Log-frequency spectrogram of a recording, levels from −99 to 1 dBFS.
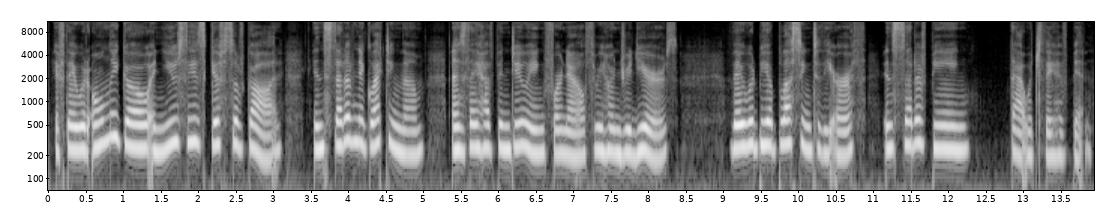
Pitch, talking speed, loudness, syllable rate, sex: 245 Hz, 170 wpm, -16 LUFS, 4.3 syllables/s, female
